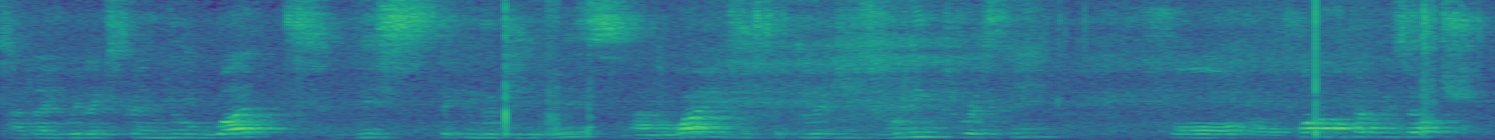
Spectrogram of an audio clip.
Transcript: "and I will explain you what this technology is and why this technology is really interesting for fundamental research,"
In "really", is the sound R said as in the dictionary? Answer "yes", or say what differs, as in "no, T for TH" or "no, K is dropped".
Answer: no, W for R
